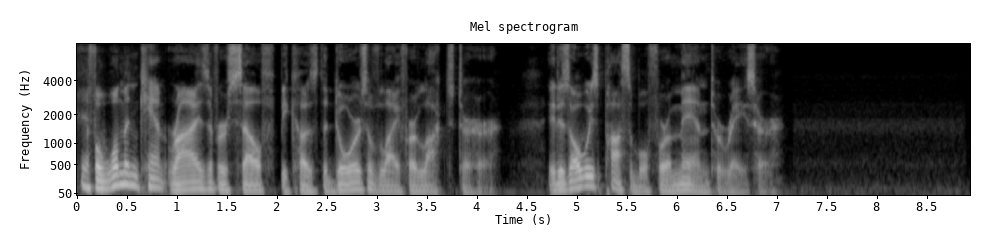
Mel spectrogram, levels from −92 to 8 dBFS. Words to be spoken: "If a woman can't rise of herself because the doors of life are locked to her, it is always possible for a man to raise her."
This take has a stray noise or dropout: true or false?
false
